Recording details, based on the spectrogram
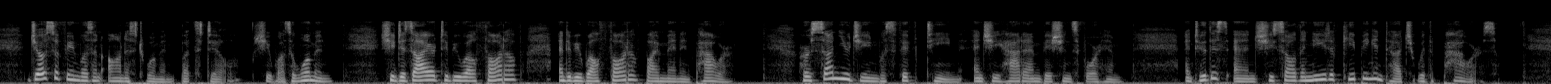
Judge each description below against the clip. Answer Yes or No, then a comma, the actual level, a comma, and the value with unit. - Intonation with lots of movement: Yes, wide, 6.1 semitones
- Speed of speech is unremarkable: No, fast, 210 wpm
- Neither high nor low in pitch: Yes, medium, 160 Hz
